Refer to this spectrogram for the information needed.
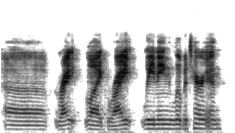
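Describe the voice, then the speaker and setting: Casual male hangout participant, forceful bright tone, recorded over a lo-fi internet call. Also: mid-range voice, flat delivery, a little slow. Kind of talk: casual group chat. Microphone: online voice call. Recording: dull lo-fi internet call audio.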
